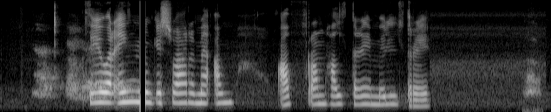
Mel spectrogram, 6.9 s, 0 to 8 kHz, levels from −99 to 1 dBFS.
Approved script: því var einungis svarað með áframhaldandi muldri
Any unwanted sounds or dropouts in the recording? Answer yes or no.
yes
